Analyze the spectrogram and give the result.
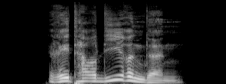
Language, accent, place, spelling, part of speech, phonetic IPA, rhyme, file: German, Germany, Berlin, retardierenden, adjective, [ʁetaʁˈdiːʁəndn̩], -iːʁəndn̩, De-retardierenden.ogg
- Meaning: inflection of retardierend: 1. strong genitive masculine/neuter singular 2. weak/mixed genitive/dative all-gender singular 3. strong/weak/mixed accusative masculine singular 4. strong dative plural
